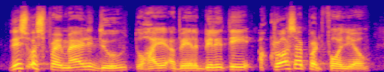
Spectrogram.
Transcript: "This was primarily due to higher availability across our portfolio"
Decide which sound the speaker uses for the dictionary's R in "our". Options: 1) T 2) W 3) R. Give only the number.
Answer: 2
